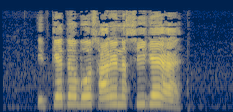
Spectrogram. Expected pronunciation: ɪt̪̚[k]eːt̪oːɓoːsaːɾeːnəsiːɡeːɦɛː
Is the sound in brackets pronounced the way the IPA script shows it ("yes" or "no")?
yes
